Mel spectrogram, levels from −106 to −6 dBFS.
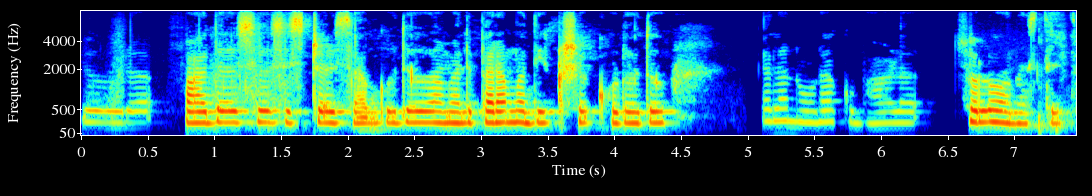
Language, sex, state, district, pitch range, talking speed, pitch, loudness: Kannada, female, Karnataka, Dharwad, 225-235 Hz, 95 wpm, 230 Hz, -27 LUFS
